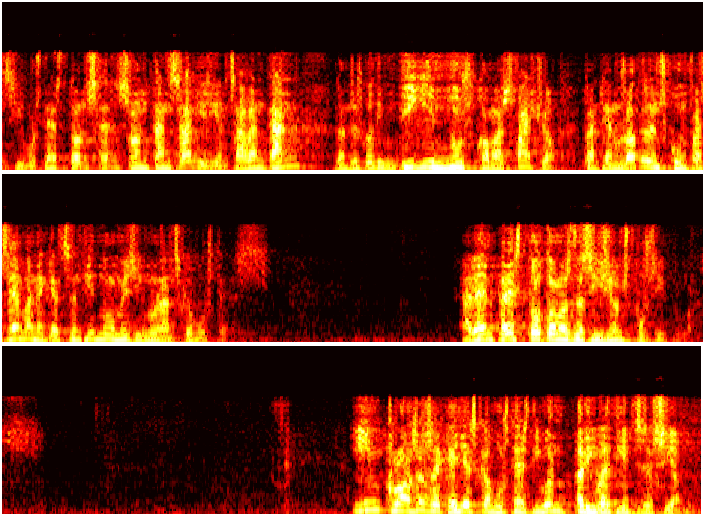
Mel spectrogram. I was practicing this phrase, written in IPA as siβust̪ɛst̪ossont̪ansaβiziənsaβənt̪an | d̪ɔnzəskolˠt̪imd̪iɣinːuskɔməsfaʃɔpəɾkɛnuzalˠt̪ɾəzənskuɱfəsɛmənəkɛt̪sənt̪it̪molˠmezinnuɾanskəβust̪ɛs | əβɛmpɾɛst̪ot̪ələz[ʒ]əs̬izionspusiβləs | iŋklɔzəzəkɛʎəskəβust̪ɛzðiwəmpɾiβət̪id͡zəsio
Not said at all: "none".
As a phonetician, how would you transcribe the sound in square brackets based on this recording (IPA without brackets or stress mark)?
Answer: ð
